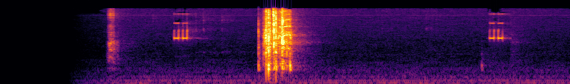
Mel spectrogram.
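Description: Camera sound effects for a logo sting: a faint click, a short high focus beep, then a shutter release about two seconds in, and another beep near the end. A low hum sits under it all.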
